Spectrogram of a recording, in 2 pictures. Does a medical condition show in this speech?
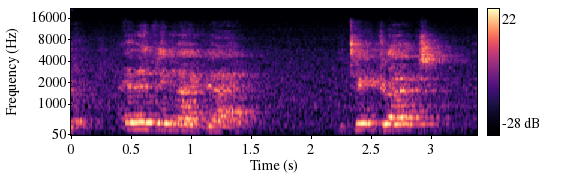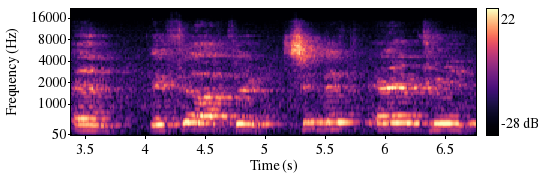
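Yes: brain injury.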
